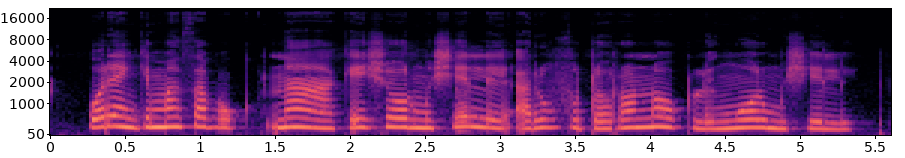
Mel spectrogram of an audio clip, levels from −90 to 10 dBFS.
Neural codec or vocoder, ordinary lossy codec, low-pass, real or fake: none; none; 19.8 kHz; real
